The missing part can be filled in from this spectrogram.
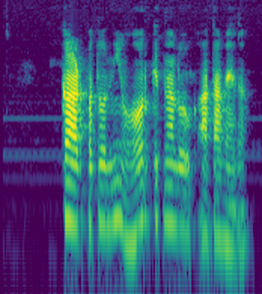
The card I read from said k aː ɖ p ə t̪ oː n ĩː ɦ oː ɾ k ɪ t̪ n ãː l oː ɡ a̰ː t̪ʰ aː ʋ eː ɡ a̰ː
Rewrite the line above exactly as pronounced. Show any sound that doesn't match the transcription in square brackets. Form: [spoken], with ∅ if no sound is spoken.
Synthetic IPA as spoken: k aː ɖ p ə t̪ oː n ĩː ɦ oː ɾ k ɪ t̪ n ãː l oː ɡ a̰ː [t̪] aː ʋ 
